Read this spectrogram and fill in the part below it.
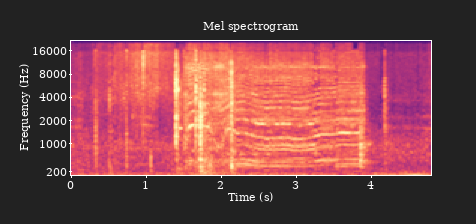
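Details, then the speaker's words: Kwikee RV motorized entry step (A-type gearbox) after repair with 14 Nm motor: short smooth electric whir at even pitch about two seconds, clicks at start and stop; motor running fine. "tell you what, that 14 Newton meter motor seems like it's doing just fine."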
